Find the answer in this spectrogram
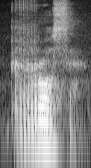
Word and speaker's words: rosa: For example, the word guerrero, that you may pronounce as guerrero, it's guerrero. Guerrero. Guerrero. Same for the word rosa.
